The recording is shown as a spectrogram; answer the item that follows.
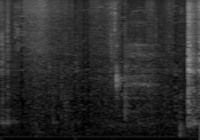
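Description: Faint handling noise from hands shifting their grip on a small telescope tube, with a few light clicks.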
